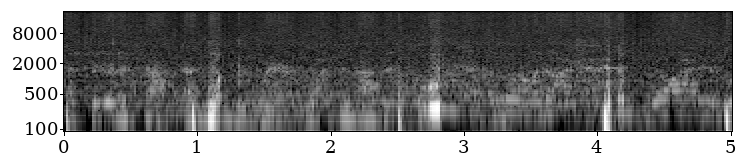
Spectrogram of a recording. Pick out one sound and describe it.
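Soft clicks sound as menu tabs are switched.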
